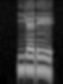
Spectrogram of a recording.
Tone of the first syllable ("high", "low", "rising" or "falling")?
high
